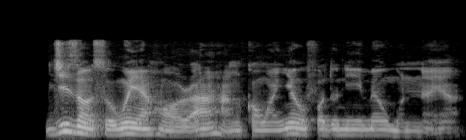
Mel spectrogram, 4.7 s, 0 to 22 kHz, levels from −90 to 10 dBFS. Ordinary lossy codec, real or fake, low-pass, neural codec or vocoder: none; real; none; none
